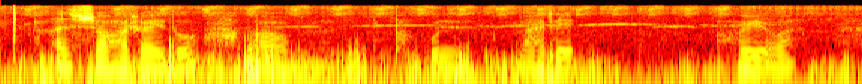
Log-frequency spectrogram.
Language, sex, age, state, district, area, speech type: Santali, female, 18-30, West Bengal, Uttar Dinajpur, rural, spontaneous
